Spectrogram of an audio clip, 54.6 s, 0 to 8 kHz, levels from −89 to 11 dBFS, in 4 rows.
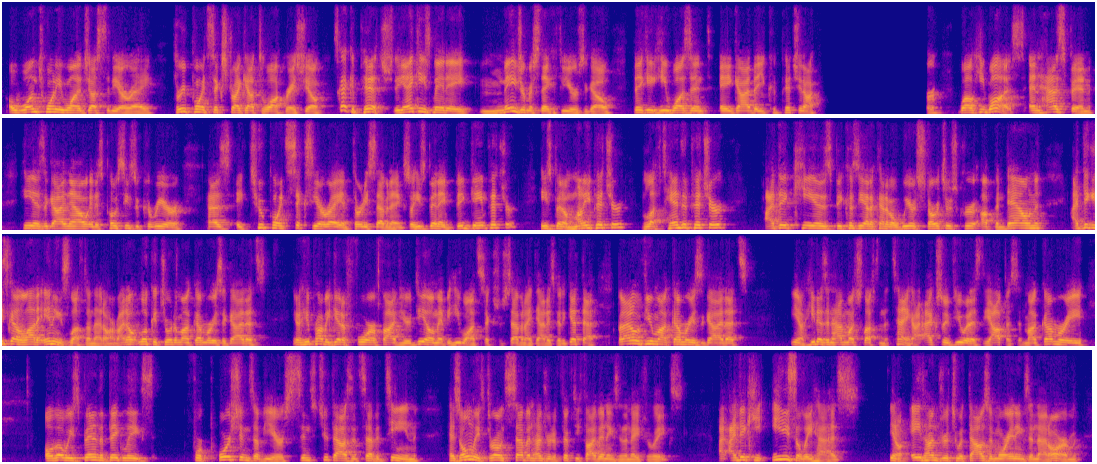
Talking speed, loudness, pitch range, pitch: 220 wpm, -12 LUFS, 130-170 Hz, 150 Hz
